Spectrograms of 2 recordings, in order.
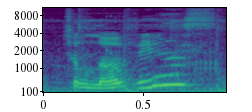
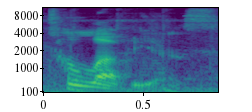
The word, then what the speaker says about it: Televius: Is your name Telovius? How do I pronounce my it? My name is pronounced Televius. Televius. Like T loves us.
